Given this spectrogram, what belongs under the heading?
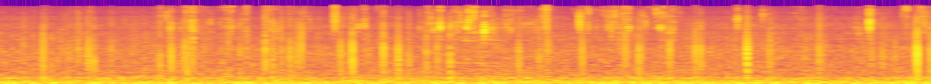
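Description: Spring rain and thaw drips fall outdoors beneath snowy mountains, a quiet, steady patter of scattered close ticks and taps over a soft wet hiss.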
